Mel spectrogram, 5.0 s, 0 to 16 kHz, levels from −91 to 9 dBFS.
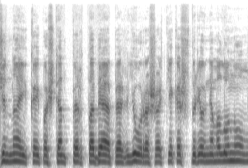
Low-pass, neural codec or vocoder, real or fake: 14.4 kHz; none; real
